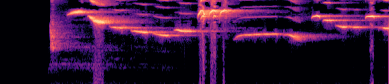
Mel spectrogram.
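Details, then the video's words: Male little pied flycatcher singing in the 'nyeklek' style, played as a lure to make other birds answer: high thin whistles, some rising and some falling, then a long steady whistled note and brisk chirpy phrases. "Suara Sikatan Bambu Jantan NYEKLEK"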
